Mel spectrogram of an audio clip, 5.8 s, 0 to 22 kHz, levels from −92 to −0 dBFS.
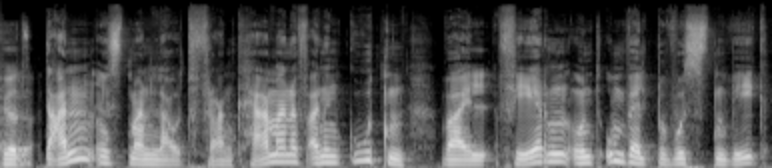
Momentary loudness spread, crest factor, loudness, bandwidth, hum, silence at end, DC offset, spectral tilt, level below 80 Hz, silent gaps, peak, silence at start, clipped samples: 7 LU; 20 dB; -20 LUFS; 19 kHz; none; 0.05 s; under 0.1%; -5.5 dB/octave; -48 dBFS; none; 0 dBFS; 0 s; under 0.1%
